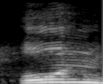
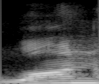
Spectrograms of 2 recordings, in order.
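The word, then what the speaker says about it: won: যে এটা দেখছো না আমরা অনেক সময় এটাকে ওন বলে ফেলি আসলে ওন হয় না এটা ওয়ান হয় ওয়ান টু থ্র ফোর বলি না এটার উচ্চারণটা হবে ওয়ান হয়ে যাবে।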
